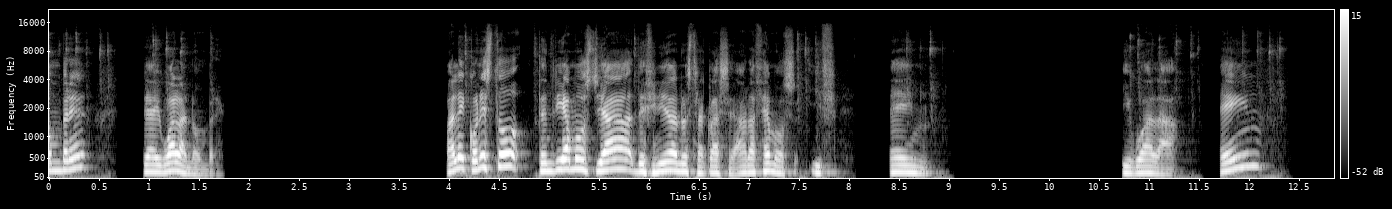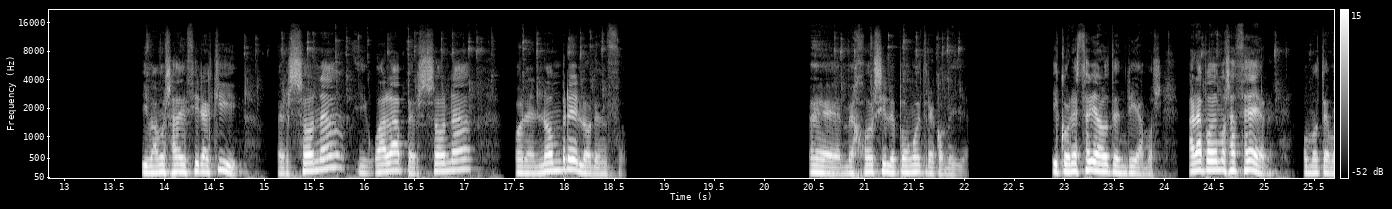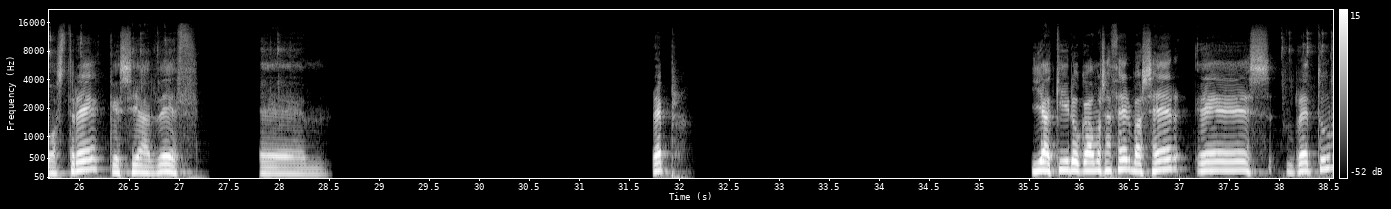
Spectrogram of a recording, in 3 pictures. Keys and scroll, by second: 0.0-4.3 typing, 4.8 Return, 5.4 Return, 5.5-6.3 typing, 9.0-14.0 typing, 15.1-19.1 typing, 21.5-22.6 typing, 25.3-28.2 typing, 25.9 Return.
